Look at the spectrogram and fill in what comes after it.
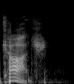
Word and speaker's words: Koch: It ended its time because of a Democrat, Ed Koch. Not pronounced with a long O like Coke, I know. Like crotch without the R.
